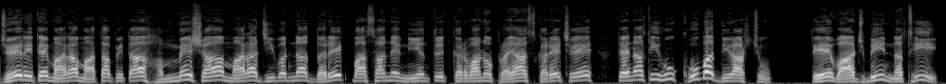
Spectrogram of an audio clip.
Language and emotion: Gujarati, angry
